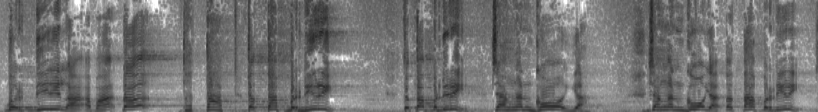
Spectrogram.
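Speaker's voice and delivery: high, drawn-out sermon command; preaching. Real, not acted. Preacher urging the congregation to stand firm, preaching high. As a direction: ring out each phrase high and slow.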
